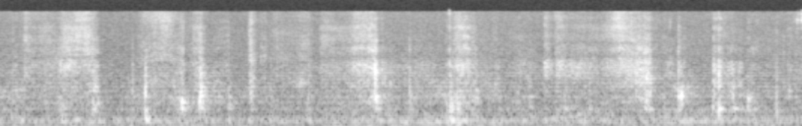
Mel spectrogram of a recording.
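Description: Faint rustling and light scattered ticks of small paper cards being handled and counted by hand.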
